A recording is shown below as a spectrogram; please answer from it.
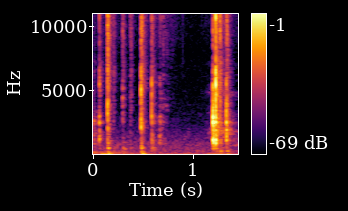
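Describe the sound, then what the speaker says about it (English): Quick keystrokes on a computer keyboard: a few scattered taps, then a short burst of clicks after a brief pause, close and fairly quiet with no talking. "I'll just type a quick code."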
